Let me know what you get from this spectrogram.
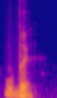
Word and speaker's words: Uber: Trochu možná překvapivě, nikdo to nečekal, ale oni prodali jako svůj mapový biznis, Uber, nebo jak se ta služba jmenuje, nebo čte se to? Uber.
